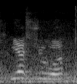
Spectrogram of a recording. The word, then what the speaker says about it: Yeshua: Yeshua. They're right. But they're not pronouncing it the right way. Right. So when the church says Jesus, that's not his name.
